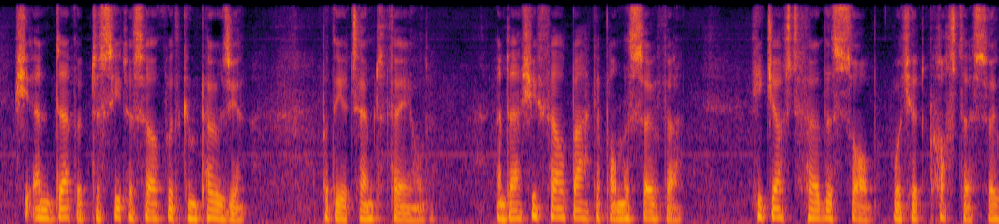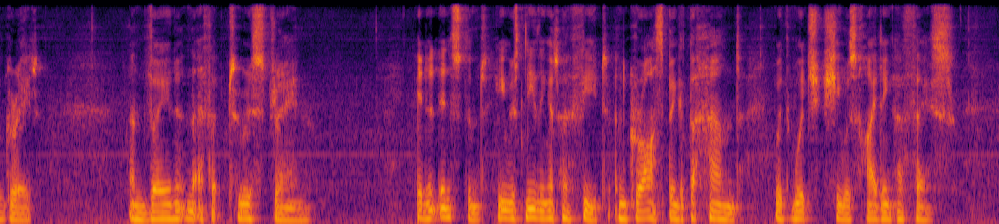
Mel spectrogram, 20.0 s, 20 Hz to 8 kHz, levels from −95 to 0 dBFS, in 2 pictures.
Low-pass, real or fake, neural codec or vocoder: 7.2 kHz; fake; codec, 44.1 kHz, 7.8 kbps, Pupu-Codec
